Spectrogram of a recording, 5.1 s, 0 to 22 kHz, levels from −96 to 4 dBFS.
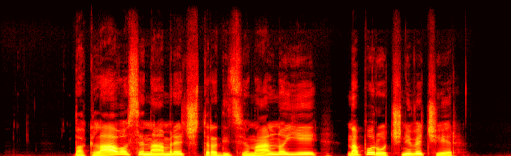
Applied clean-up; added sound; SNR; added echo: neural mask model DeepFilterNet 3.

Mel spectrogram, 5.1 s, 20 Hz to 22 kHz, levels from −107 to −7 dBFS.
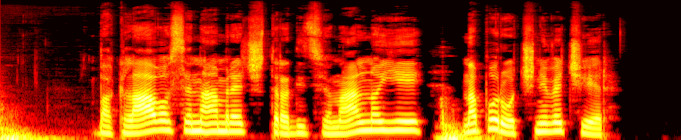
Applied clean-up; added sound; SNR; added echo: classical method Wiener filter.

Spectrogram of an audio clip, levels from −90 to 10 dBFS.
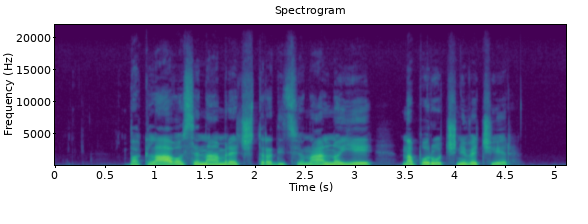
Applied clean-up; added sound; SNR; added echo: none; none; none; none.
